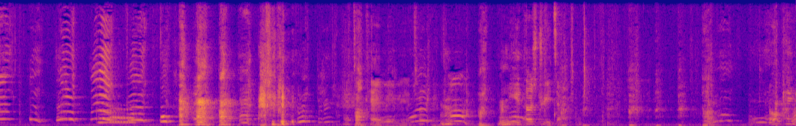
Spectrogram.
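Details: A female Golden Retriever with recently severed tendons makes a rising and falling whining 'singing' sound in greeting to an old friend, as if telling him all about it, with people talking alongside.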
